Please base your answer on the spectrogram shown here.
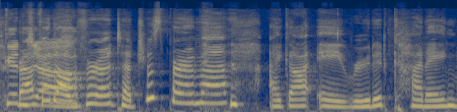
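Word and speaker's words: Rhaphidophora tetrasperma: And to top it all off, I bought a Raphidophora tetrasperma. I said it right. Good job. Raphidophora tetrasperma.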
